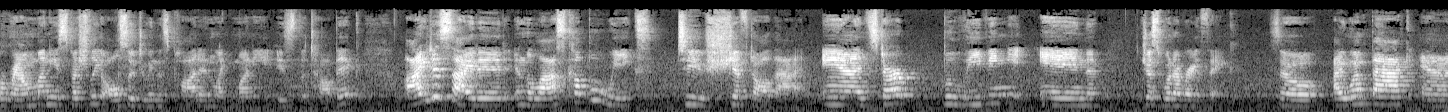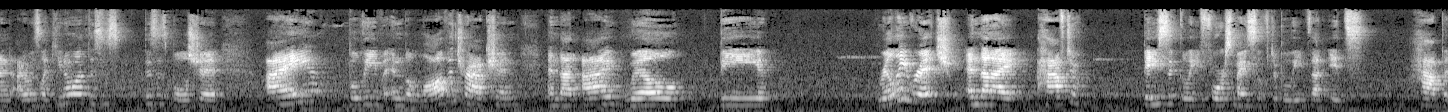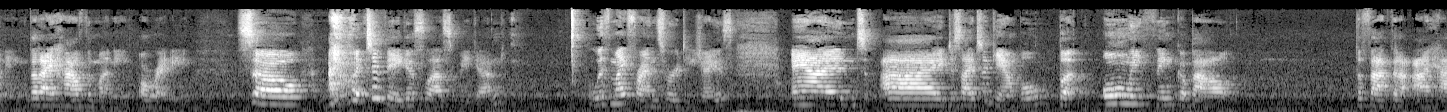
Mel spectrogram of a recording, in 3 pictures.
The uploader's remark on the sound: Yes we know the sound sucks. We messed up.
